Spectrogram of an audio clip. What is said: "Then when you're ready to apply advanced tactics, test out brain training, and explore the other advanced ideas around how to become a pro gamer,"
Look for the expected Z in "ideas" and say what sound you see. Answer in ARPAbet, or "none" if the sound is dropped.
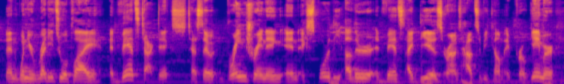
Z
